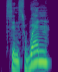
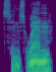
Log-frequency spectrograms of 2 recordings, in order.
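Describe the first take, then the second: First: High sharp surprised question; startled. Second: Abject. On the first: Acted. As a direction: demand it in disbelief. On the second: A narrator's reading. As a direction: repeat it hopelessly. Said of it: "said the ghost abjectly".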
